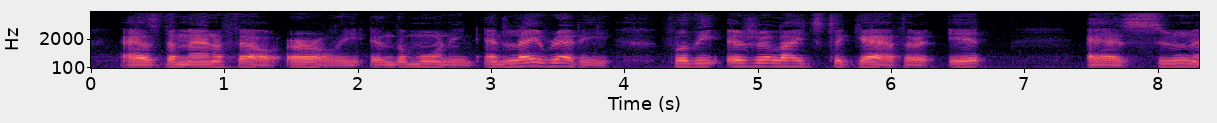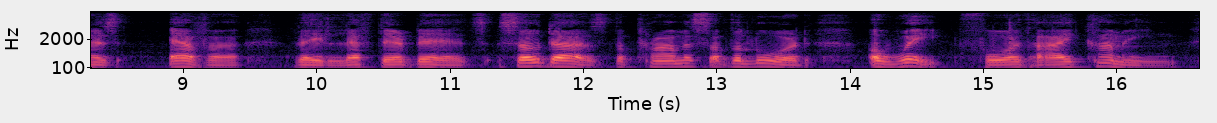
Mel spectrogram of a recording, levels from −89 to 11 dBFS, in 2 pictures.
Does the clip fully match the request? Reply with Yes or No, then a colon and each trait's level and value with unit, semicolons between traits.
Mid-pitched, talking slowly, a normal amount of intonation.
No: low, 110 Hz; slow, 130 wpm; average, 3.9 semitones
